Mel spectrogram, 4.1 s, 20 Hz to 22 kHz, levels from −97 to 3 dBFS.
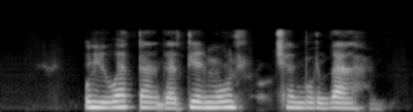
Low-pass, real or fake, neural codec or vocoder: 7.2 kHz; fake; codec, 16 kHz, 1 kbps, FreqCodec, larger model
